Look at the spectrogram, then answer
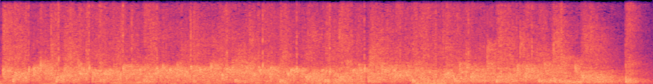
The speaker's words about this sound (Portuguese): Aplauda o Senhor.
